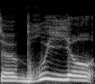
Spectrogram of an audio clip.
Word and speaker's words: bruyant: Masculine form will end with A-N-T, and then the feminine form A-N-T-E. D'accord, you will pronounce this t in the end for the feminine.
